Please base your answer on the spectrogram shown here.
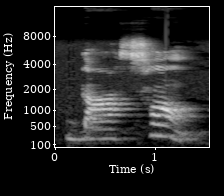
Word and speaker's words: garçon: When you place S below the alphabet C, that C will be pronounced as S. Garçon, garçon. Français, français.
